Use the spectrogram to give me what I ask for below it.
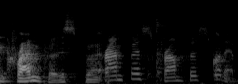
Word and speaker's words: Krampus: figure out a rhombus I say Krampus Krampus rhymes with pompous but obviously a christmas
